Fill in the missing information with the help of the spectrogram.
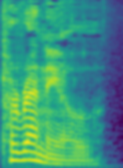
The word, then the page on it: perennial: British English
